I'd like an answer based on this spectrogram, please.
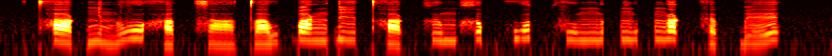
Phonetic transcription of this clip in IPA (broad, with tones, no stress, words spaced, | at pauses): t̪ʰaː˨˩k̚ɲə˧˩nvo˧ ha˨˩t̚sa̤ː˨˩t̪a˨˦w ɓa˧ŋɗi˧ t̪ʰa˨˩k̚xɨ˧mxə˦˥p̚ hwo˦˥t̚fu˧ ŋə˦˥t̚ŋo˦˥p̚ ŋa˦˥k̚hɛ˨˩p̚ɓe˨˦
